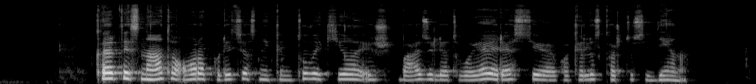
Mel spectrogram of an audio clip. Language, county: Lithuanian, Panevėžys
